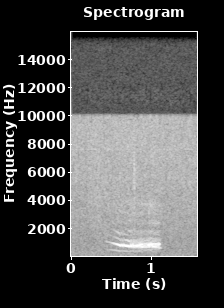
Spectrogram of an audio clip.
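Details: Single snore from a sleeping ferret: a brief, wheezy, whistling squeak that rises and then wavers and fades, lasting about half a second, against a quiet indoor background.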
